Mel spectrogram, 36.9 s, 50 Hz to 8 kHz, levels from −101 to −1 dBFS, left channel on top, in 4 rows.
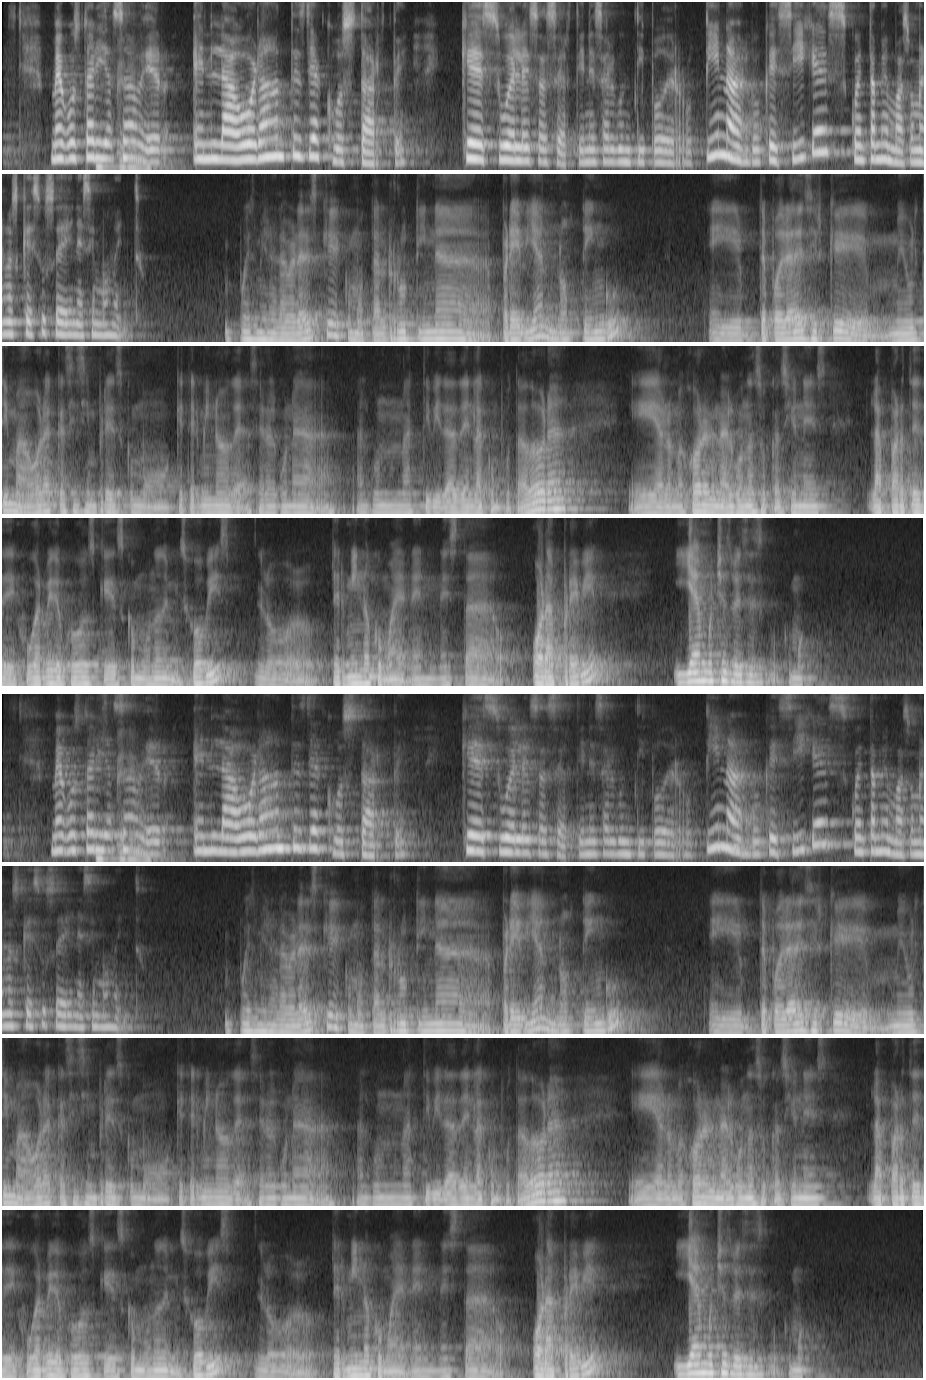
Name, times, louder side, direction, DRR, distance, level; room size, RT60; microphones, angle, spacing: voice 1, 0.2-1.7 1.9-4.0 4.6-10.4, left 5 dB, 80° left, 16 dB, 0.6 m, -24 dB
voice 2, 1.1-1.5 11.6-15.4 16.3-24.4 24.7-26.7 27.1-29.9 30.2-32.7 33.0-33.6 34.4-35.7, left 1 dB, 10° left, 7 dB, 0.8 m, -27 dB
21.5 x 7.4 x 5.2 m, 1.2 s
head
